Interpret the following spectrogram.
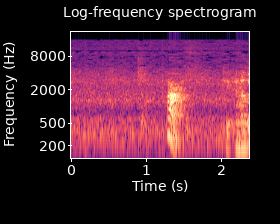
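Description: Steady low background hiss, with one short loud vocal sound about a second and a quarter in.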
